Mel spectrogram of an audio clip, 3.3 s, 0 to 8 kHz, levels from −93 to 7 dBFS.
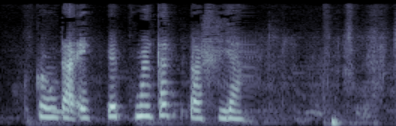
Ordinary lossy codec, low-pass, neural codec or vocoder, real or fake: MP3, 32 kbps; 7.2 kHz; codec, 24 kHz, 0.9 kbps, WavTokenizer, medium music audio release; fake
